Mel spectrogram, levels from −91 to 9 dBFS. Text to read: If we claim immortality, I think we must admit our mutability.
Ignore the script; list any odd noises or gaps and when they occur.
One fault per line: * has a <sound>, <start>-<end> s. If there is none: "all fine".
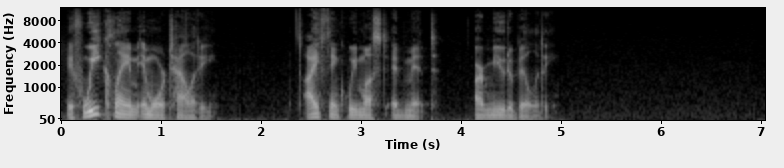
all fine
